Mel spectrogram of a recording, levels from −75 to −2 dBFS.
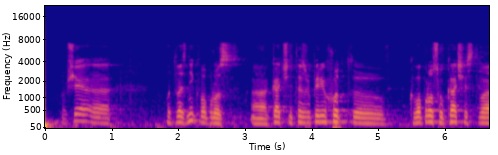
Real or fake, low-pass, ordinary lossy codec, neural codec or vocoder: real; 7.2 kHz; none; none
